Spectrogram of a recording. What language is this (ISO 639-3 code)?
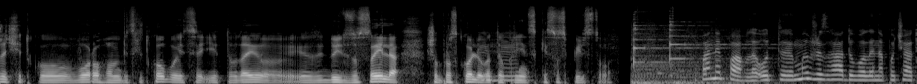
ukr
